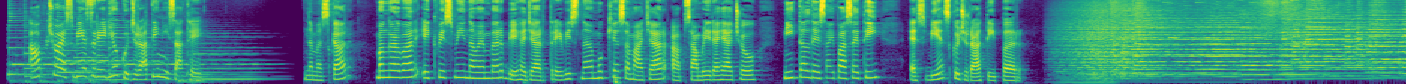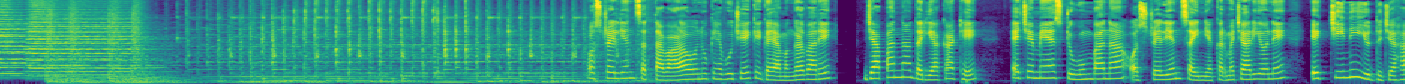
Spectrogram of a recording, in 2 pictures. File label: gujarati news bulletin; ૨૧ નવેમ્બર ૨୦૨૩ના મુખ્ય સમાચાર; SBS Gujarati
